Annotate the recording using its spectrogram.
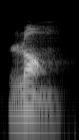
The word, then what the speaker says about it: wrong: ask 邀请，wrong 错误的，注意 w r 组合里面 w 不发音，z o 嗯 wrong 要卷舌头，information 信息。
